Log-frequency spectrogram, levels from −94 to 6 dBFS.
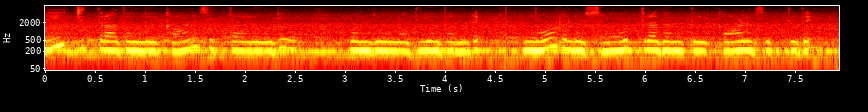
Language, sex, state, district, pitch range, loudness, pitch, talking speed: Kannada, female, Karnataka, Bellary, 215-230 Hz, -19 LUFS, 220 Hz, 75 wpm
